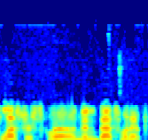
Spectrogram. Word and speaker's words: Leicester Square: have to go to I was pointing at what I was pronouncing as Leicester Square, right? Right? Okay. and then somebody was like, "Oh, no, you mean Leicester Square?" And I'm like, "Wait, what are you talking about?" And they're like, "Yeah, no, that's pronounced Leicester Square."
